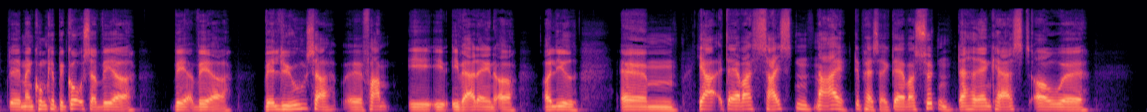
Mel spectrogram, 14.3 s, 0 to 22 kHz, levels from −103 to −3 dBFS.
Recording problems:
none

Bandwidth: 15 kHz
